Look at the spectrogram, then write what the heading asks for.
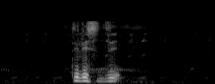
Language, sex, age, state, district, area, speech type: Santali, male, 30-45, West Bengal, Birbhum, rural, spontaneous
